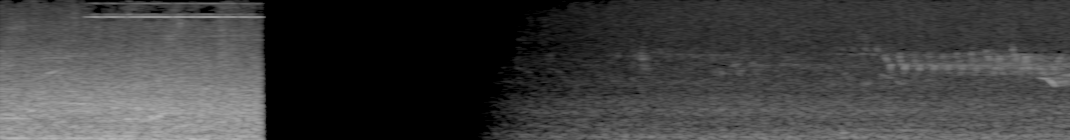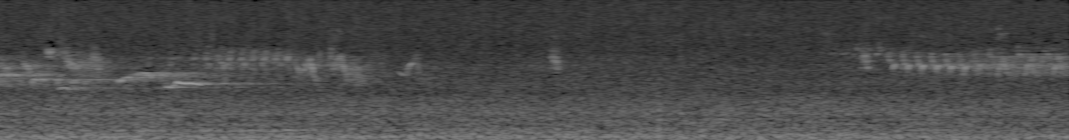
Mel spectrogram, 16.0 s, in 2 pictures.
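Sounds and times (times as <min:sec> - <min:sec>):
low background noise: 0:03.6 - 0:16.0
faint songbird chirps and trills: 0:04.4 - 0:12.4, 0:14.1 - 0:16.0.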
